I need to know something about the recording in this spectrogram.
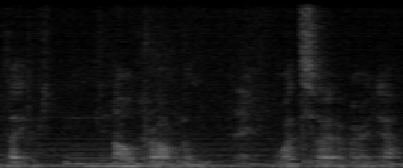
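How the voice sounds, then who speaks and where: A man in his fifties, a visiting monk, speaking in a relaxed, unhurried way with light laughs as he introduces himself in a temple hall. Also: on the low side, vocal fry. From Croatia. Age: 50s. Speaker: visiting monk giving a talk. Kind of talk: informal talk, introducing himself. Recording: echoey room, voice far from mic, background noise.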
